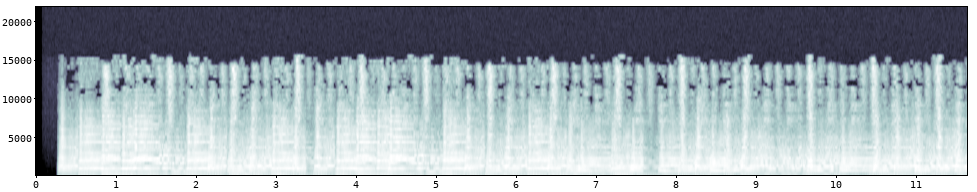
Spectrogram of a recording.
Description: special ringtone, new song banjo, brass band; ekvira aai

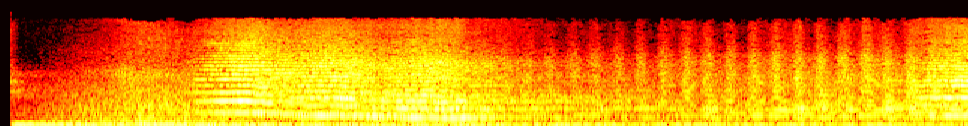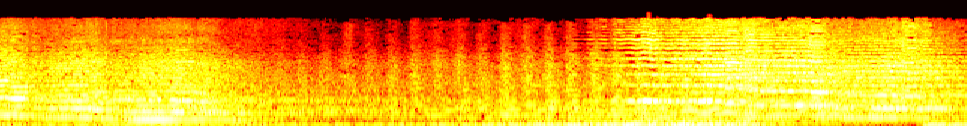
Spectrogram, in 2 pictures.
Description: mass bgm ringtone; writer movie; samuthirakani

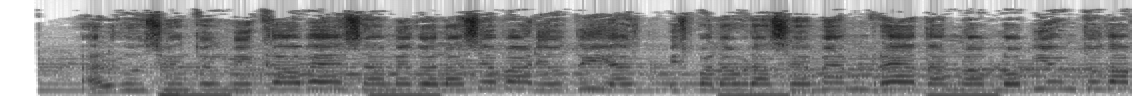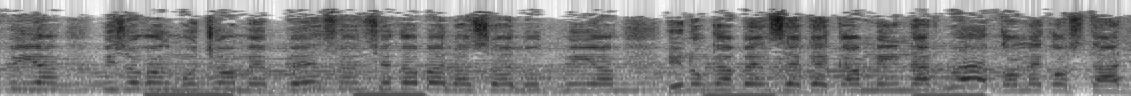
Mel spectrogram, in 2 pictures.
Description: rap song ringtone

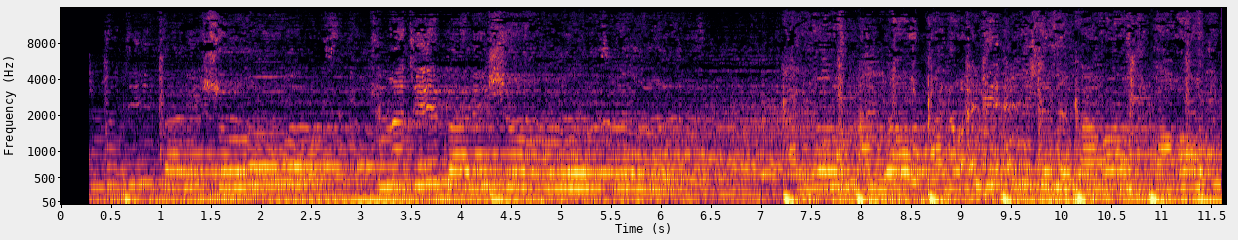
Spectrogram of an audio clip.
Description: lofi remix ringtone

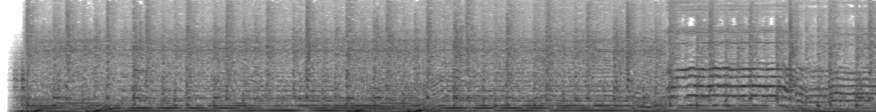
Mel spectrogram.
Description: mass bgm ringtone; arjuna phalguna

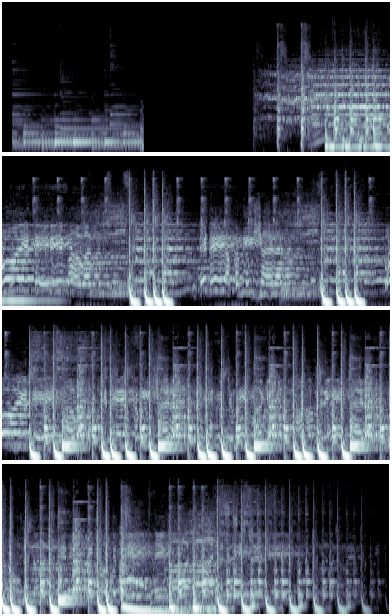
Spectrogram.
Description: navratri ringtone instrumental; durga

